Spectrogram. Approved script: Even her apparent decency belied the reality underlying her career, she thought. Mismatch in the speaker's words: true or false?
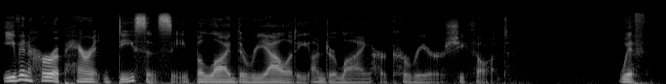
true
